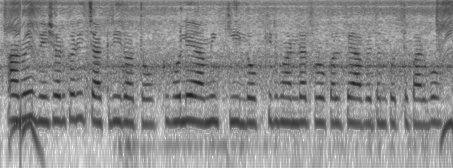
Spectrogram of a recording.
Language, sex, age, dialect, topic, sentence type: Bengali, female, 18-24, Rajbangshi, banking, question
